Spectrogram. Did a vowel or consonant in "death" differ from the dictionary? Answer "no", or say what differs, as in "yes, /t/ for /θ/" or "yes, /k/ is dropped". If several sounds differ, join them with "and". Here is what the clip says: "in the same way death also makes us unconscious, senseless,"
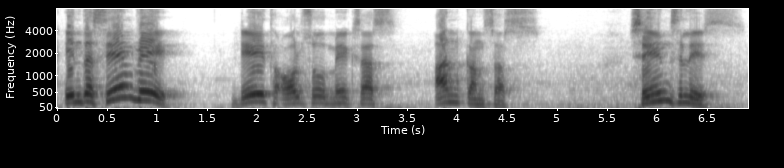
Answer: yes, /t/ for /θ/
